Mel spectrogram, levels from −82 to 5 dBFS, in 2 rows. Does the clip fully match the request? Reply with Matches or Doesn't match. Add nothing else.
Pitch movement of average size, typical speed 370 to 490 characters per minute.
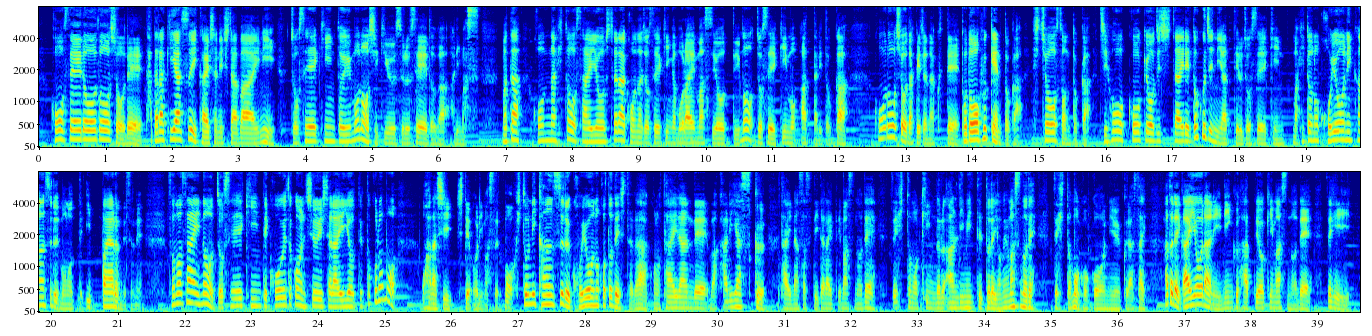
Doesn't match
